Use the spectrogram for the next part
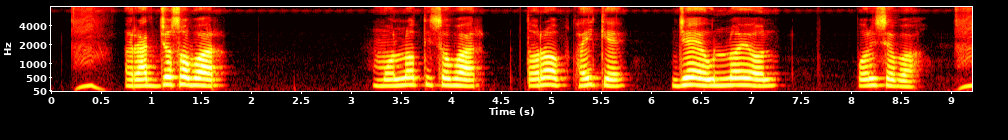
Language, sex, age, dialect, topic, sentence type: Bengali, male, <18, Jharkhandi, banking, statement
